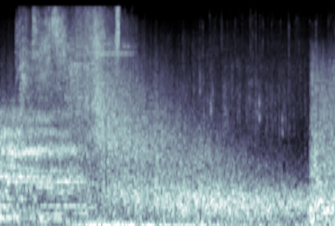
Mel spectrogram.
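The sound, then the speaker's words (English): A guitar amplifier on a stage explodes after being turned all the way up and hit with a hard strum, in a loud, sustained blast with fire and smoke. A ringing amplified tone fades into roaring, crackling rumble of feedback and distortion as it topples onto the stage, with a fresh burst of hiss just before the end. “A flash of fire and several plumes of smoke rose from behind one of the amps as it toppled forward, slamming onto the stage in a mess of feedback and distortion, and toppled in a smoking ruin.”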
